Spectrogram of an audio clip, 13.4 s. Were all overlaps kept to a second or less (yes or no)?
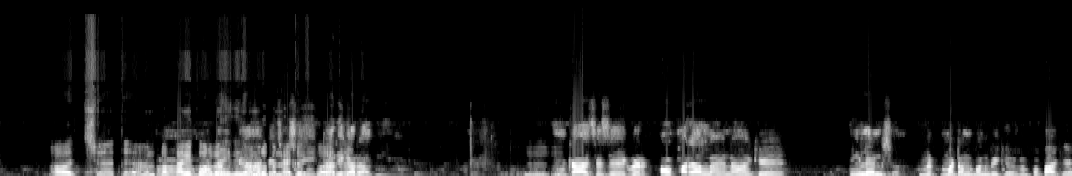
no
